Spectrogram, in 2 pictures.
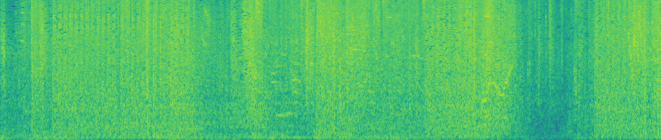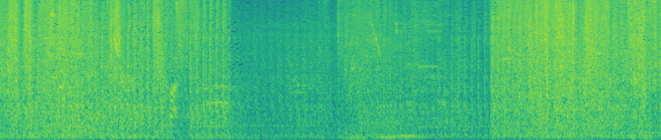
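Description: Automatic gunfire rattles in quick bursts.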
